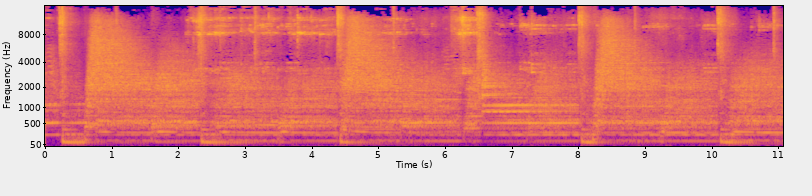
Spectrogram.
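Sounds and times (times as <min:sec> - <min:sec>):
drum gong and cymbals playing: 0:00.0 - 0:11.0
sharp cymbal crashes: 0:00.0 - 0:11.0.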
